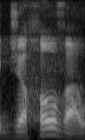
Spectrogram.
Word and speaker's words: Yahweh: But the best we can tell, it would be Yahweh, or you would have heard it maybe Jehovah was another way that people thought that it should be pronounced.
